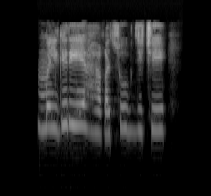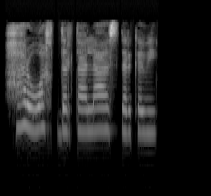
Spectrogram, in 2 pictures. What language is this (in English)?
Pashto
